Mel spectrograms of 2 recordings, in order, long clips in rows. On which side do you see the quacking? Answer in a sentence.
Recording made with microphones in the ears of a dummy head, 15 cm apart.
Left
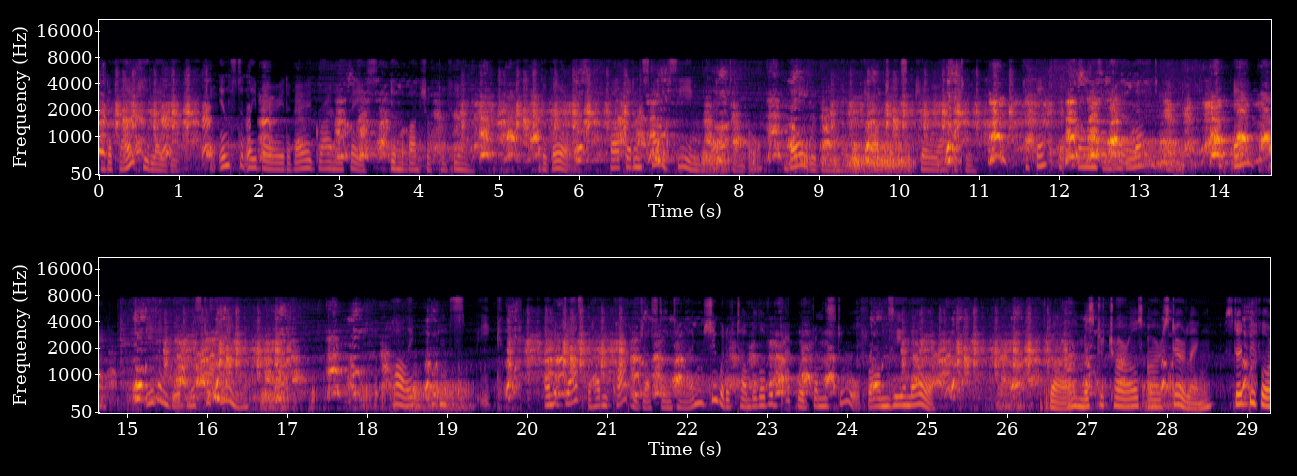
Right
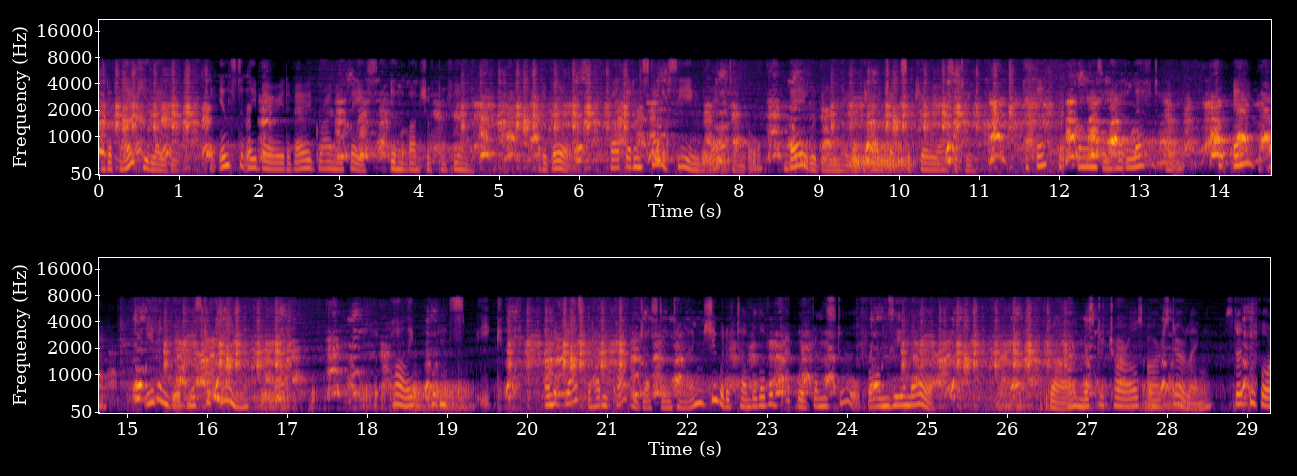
In this clip you hear the quacking on the right.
